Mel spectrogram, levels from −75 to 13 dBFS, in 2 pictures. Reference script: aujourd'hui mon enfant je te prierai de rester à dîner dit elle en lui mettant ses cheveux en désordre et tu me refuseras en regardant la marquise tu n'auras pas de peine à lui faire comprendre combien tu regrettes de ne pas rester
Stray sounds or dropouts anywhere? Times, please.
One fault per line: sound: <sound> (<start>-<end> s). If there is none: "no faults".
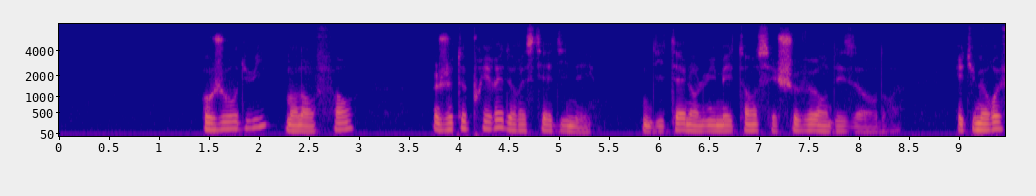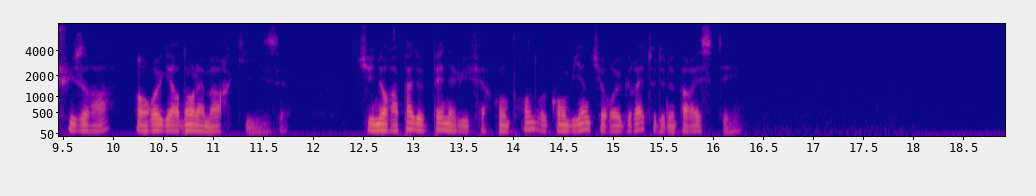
no faults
